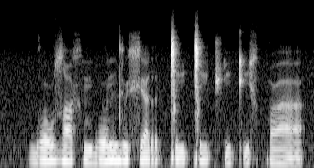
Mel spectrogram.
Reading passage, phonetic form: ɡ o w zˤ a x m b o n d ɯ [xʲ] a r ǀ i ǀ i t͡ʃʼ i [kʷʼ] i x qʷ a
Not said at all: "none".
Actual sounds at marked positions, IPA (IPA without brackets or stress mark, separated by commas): xʲ, kʼ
